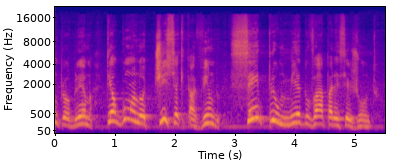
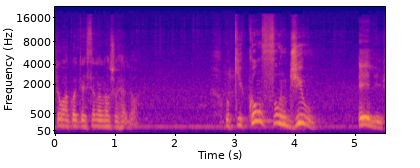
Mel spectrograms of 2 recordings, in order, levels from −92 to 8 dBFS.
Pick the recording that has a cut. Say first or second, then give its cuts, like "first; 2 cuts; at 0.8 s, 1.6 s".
second; 1 cut; at 2.8 s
